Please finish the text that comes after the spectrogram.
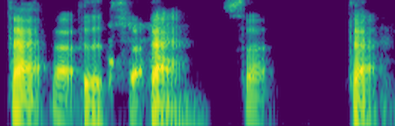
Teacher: ngucapkan huruf ta itu dengan ada ada percikan udara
